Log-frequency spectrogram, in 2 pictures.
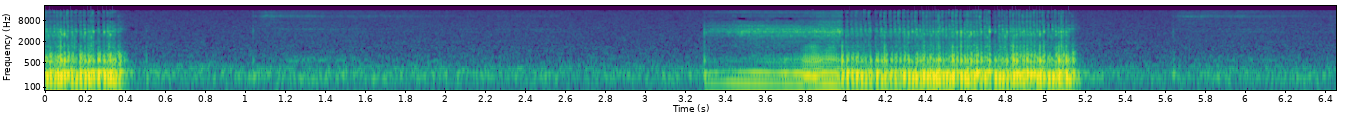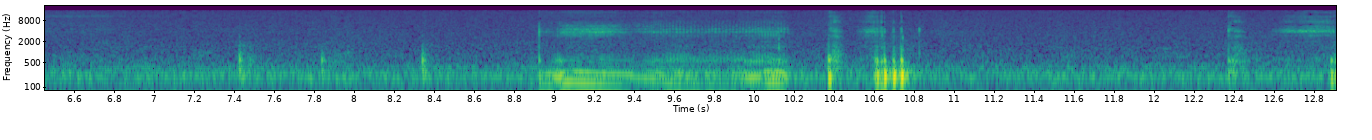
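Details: English Bulldog napping indoors: a single loud, rasping snore of about two seconds stands out, followed by a long quiet stretch broken by a few softer snorts and short clicks.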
